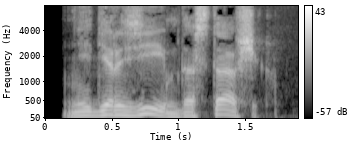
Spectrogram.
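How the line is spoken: Calm. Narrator (Russian): спокойно сказал Разин

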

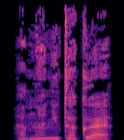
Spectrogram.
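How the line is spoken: Strained. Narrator (Russian): выдавил Кориолан

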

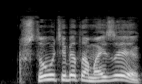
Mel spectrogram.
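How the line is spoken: Shout into tunnel. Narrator (Russian): крикнул в туннель Джеральд

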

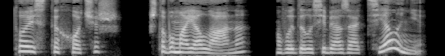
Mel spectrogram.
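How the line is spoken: Completely calm. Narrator (Russian): уточнила Моти совершенно спокойно

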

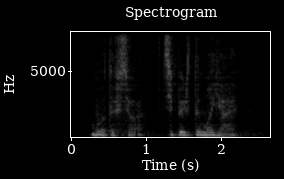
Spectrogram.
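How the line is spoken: Whisper in ear. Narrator (Russian): шепнул мне на ухо

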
